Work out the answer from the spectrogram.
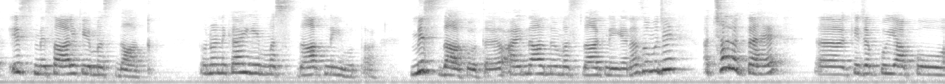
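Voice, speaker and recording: A Pakistani woman speaks directly to her viewers with political commentary, her voice high and emphatic. She sounds indignant and often switches into English phrases, while the room adds a noticeable echo.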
